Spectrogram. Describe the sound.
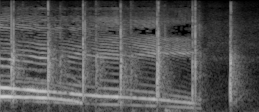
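A few people clap in scattered bursts for a guest introduced on stage, the claps landing unevenly around a drawn-out cheering voice whose pitch slowly falls before a final clap.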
